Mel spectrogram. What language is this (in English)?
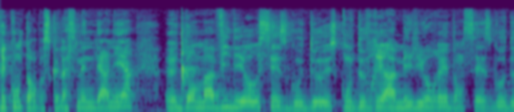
French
